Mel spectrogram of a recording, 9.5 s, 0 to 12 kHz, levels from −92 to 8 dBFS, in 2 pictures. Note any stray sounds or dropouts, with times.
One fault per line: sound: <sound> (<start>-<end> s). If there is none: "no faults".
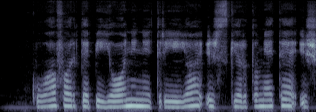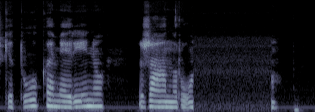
no faults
